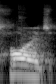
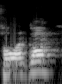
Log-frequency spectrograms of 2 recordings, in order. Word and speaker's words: Forge: on it um Tobias they call him Tobias Forge but it's actually tobiased forga uh so I'm going to say it the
